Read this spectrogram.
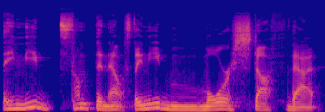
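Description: Male film-podcast co-host, average pitch, casual conversational delivery, enthusiastic but halting and repetitive. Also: lively intonation, darkish tone. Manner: halting, repetitive, enthusiastic self-described nerd. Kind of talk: casual film discussion chat.

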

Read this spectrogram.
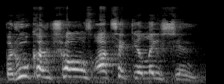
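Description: A young woman performs spoken word poetry with a rhythmic, emphatic, rhyming drive. Her voice sits very high and rings brightly. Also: expressive, normal speed.

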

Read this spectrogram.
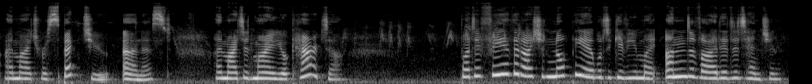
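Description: A woman's voice: sits high, animated, normal speed, a little mellow. A woman playing a romantic, self-assured young upper-class lady in a period comedy radio play, precise and sweetly matter-of-fact. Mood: composed.

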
